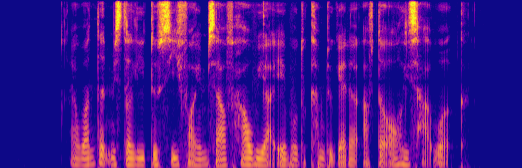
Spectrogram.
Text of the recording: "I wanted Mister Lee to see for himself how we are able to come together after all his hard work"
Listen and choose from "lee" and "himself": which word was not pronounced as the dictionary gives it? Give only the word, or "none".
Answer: none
